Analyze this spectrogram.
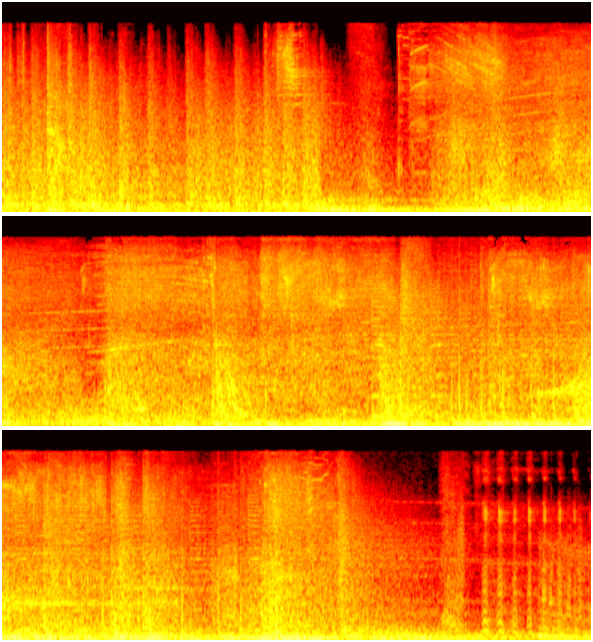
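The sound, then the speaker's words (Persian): Gunfire aimed at two targets: a loud, dense, continuous barrage of shots and booms with mechanical clatter that fills almost the whole stretch, with no voices. “به جفتشون شلیک کنید.”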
